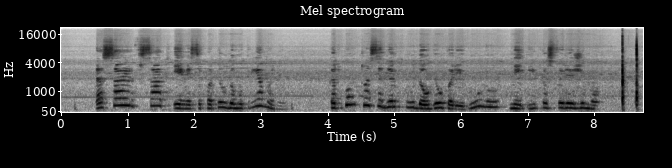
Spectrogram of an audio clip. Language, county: Lithuanian, Vilnius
